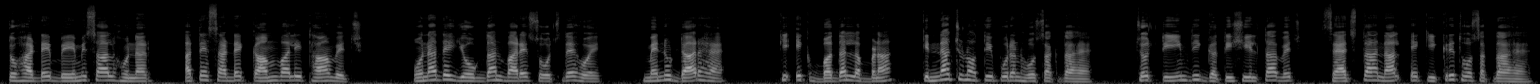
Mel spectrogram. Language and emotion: Punjabi, fearful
